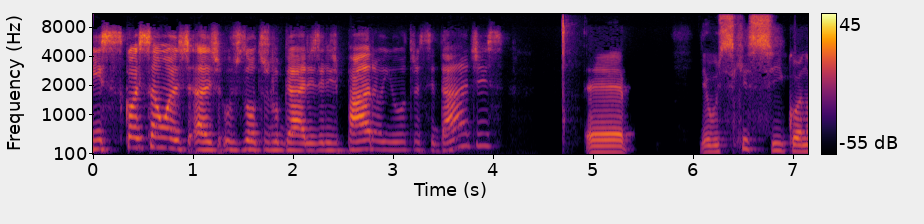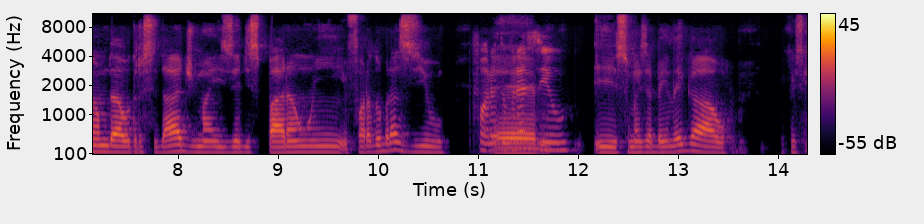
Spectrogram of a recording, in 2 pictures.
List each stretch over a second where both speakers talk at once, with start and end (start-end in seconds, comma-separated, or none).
none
